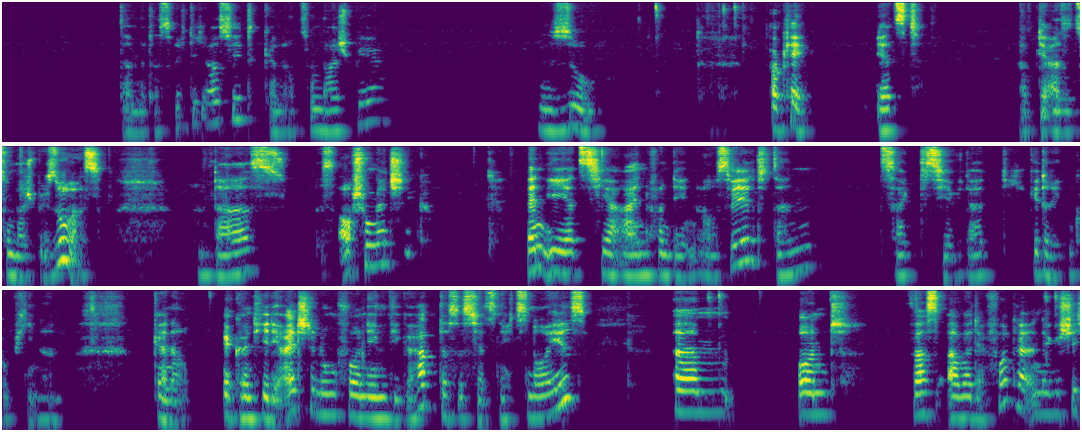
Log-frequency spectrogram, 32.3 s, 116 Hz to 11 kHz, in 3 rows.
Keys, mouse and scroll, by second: 7.1 click, 8.6 ctrl+scroll down 2, 9.4 scroll down 2, 12.2 ctrl+scroll up 2, 16.6 click, 28.5 click, 29.7-30.8 middle drag, 31.9 click.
